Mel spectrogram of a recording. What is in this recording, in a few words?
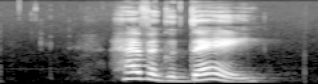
connected speech consoante consoante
